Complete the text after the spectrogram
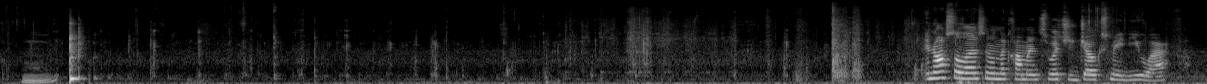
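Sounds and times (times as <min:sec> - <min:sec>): chewing and biting pizza: 0:00.0 - 0:06.0, 0:06.9 - 0:09.0.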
